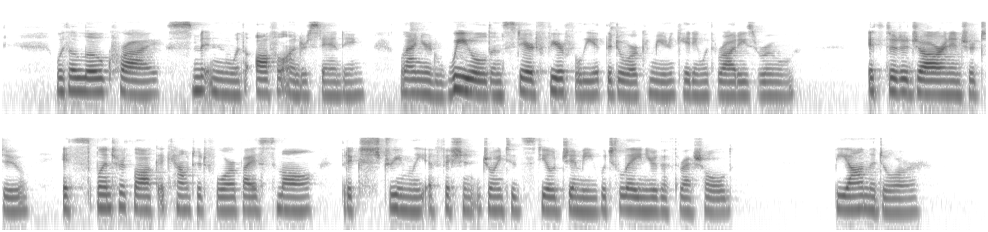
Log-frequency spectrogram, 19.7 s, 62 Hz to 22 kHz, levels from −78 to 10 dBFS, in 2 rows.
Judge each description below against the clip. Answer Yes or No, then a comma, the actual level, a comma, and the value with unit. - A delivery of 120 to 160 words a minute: Yes, average, 150 wpm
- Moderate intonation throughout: No, narrow, 1.8 semitones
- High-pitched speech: No, medium, 180 Hz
